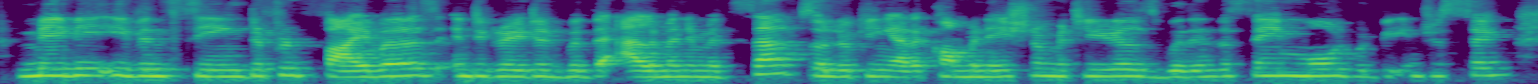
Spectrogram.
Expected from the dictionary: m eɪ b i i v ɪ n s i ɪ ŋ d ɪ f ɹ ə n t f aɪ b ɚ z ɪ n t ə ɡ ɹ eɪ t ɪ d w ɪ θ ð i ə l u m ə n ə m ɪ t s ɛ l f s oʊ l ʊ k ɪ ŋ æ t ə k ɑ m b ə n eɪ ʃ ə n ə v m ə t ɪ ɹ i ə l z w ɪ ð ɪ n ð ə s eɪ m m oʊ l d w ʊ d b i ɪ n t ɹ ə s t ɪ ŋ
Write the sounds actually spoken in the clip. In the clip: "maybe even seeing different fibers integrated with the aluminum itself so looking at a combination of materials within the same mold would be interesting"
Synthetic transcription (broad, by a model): m eɪ b i i v ɪ n s i ɪ ŋ d ɪ f ɹ ə n t f aɪ b ɚ z ɪ n t ə ɡ ɹ eɪ t ɪ d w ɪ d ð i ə l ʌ m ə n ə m ɪ t s ɛ l f s oʊ l ʊ k ɪ ŋ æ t ə k ɑ m b ə n eɪ ʃ ə n ə v m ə t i ɹ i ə l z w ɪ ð ɪ n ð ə s eɪ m m oʊ l d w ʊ d b i ɪ n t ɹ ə s t ɪ ŋ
